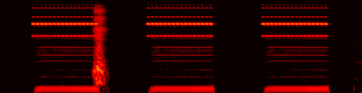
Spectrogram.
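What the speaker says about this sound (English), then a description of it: "First thing the next morning, my cell phone suddenly rang." A cell phone rings in the visual novel G-Senjou no Maou: three loud electronic trilling bursts, each about a second long and separated by short silences, with nothing else heard.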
